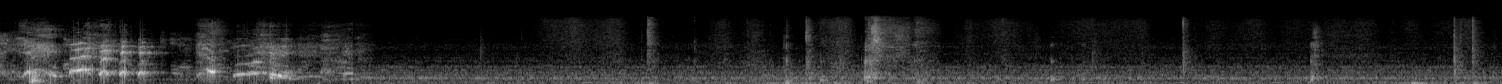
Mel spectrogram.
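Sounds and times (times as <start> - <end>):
steady low hum: 0.0 - 15.0
rug scraping on tile floor: 5.2 - 15.0.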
